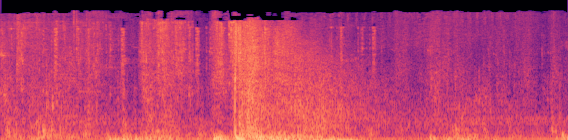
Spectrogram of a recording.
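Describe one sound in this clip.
Wooden walls are built rapidly with sharp clacking thuds.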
